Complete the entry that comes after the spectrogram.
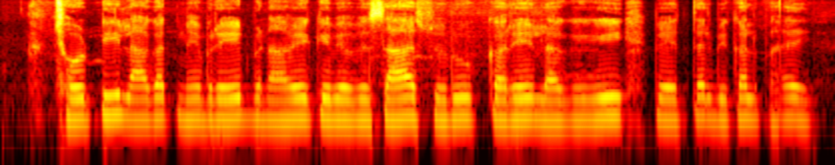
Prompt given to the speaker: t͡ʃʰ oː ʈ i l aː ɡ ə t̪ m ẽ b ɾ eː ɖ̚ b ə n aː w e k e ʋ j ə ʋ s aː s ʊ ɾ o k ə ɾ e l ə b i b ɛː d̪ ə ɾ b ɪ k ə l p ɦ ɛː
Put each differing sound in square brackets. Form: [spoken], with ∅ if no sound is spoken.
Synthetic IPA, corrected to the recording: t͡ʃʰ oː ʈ i l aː ɡ ə t̪ m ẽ b ɾ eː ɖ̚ b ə n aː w e k e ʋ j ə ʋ s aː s ʊ ɾ [u] k ə ɾ e l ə [ɡ] i b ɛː [t̪] ə ɾ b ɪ k ə l p ɦ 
